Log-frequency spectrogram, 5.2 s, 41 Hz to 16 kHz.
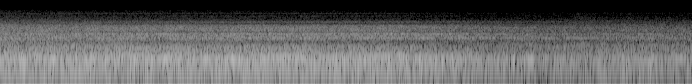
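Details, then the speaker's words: Zotac RTX 4090 graphics card fans at 60% speed under game load (72% GPU utilization), PC under desk, recorded on phone mic: steady airy whoosh with faint low hum easing near the end, starting to become audible, normal fan noise. "Now I am starting to hear something. More than before, but again, 60%."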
